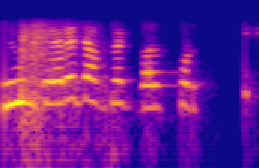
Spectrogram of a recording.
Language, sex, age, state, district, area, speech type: Kannada, female, 30-45, Karnataka, Gadag, rural, conversation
